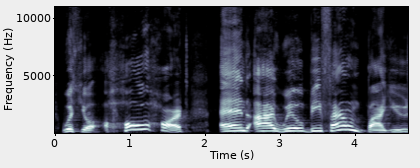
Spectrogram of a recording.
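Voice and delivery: slow, high, ringing pulpit reading; solemn scripture reading. Acted. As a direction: proclaim each line slowly from the pulpit. Scripture reading at full force.

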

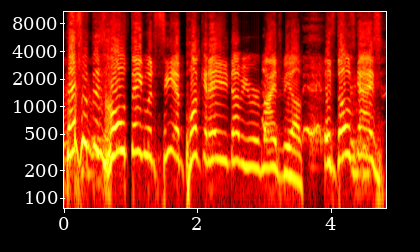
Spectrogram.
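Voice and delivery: words bubbling through laughter; chuckling through the point; laughing while talking. Real, not acted. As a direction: still cracking up as he explains. Laughing after the played clip.

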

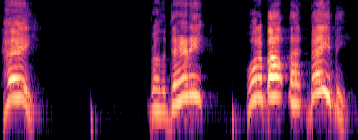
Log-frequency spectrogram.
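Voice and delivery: high, loud challenge; calling out. Acted. Pastor calling to Brother Danny about the baby, loud and high. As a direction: holler across to catch someone out.

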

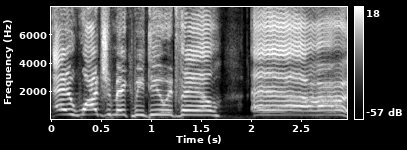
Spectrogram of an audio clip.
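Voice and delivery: very high-pitched, whiny Baltimore character voice; bad Baltimore accent. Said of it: "this Baltimore accent".

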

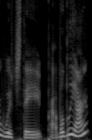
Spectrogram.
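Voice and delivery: normal talking voice

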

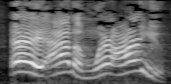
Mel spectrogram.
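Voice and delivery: loud, high call across the garden; God calling Adam. Acted. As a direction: shout for him to come out of hiding.

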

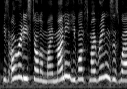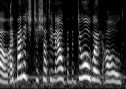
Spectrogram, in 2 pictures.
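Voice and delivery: loud, high, panicked pleading; strained desperate cry. A narrator's reading. Philip calling to Demos in a dream for rescue, loud and panicked. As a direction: yell for help as if cornered. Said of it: "his voice was strained and rasping".

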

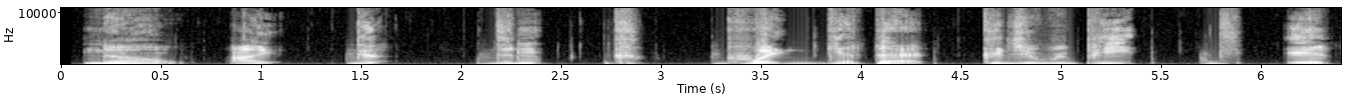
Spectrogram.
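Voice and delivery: strangled, high, halting words; choked defiance. A narrator's reading. Prisoner held by the throat mocks the officer, choking. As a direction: force words out in broken bursts against a choke. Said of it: "said with a red-faced grin as a little bit of saliva dribbled".

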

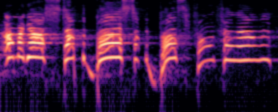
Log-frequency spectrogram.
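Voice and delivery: very high falsetto mock shriek; hammed-up squealing panic, high and loud; freaking-out girls yelling. Girls yelling at driver to stop the bus, freaking out. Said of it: "start freaking out, and they start yelling".

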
